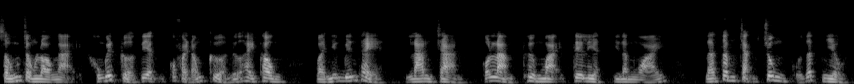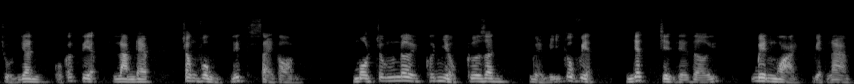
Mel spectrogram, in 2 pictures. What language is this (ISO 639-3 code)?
vie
